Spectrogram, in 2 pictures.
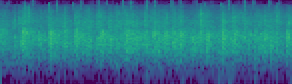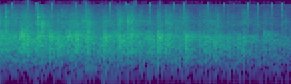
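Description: A church congregation at a Sunday worship service applauds in steady, dense clapping that holds for several seconds and eases slightly at the close.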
